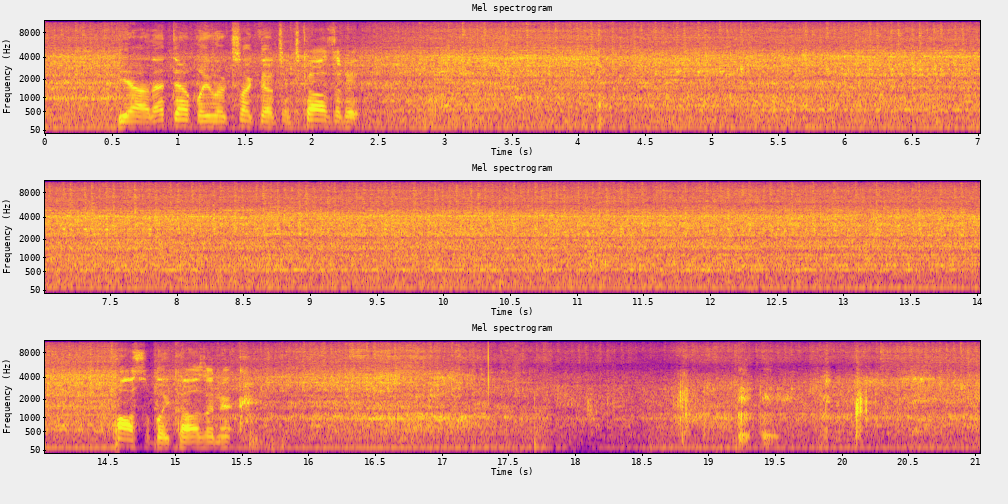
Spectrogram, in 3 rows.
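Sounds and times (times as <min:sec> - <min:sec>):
truck engine idling: 0:00.0 - 0:21.0.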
